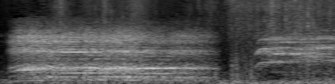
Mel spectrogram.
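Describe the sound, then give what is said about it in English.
A goat, Goat Squatch, lets out a loud, strained bleating scream that wavers for over a second, breaks off briefly, then starts again with a second harsh cry, with no talking. “Goat Squatch, old pal. It's good to see you.”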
